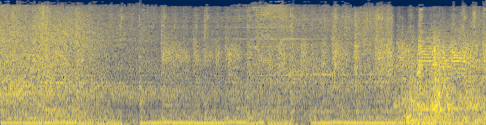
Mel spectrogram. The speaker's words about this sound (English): swerves down a side alley and smashes through a pile of pallets.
